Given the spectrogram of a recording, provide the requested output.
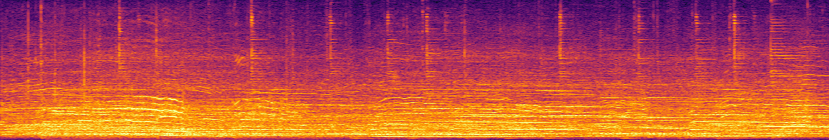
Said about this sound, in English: This was one of the worst responses to Graham I've ever seen or heard, with sustained booing, shouts, and chants, even when Graham tried to find some common ground by praising Trump.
